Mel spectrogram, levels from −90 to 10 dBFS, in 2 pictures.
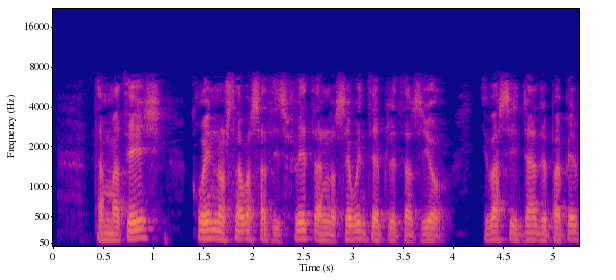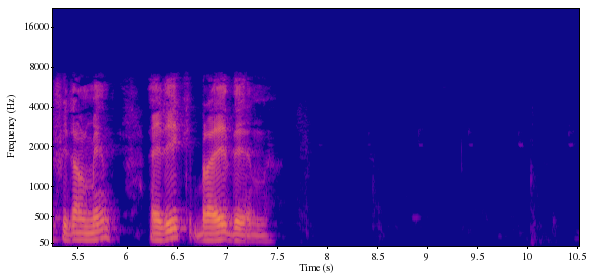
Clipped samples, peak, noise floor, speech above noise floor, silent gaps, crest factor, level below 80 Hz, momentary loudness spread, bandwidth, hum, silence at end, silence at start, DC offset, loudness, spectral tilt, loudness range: under 0.1%; -8 dBFS; under -90 dBFS; over 64 dB; 1.33-1.37 s; 20 dB; -66 dBFS; 10 LU; 7.6 kHz; none; 3.1 s; 0.4 s; under 0.1%; -27 LUFS; -4.5 dB/octave; 4 LU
